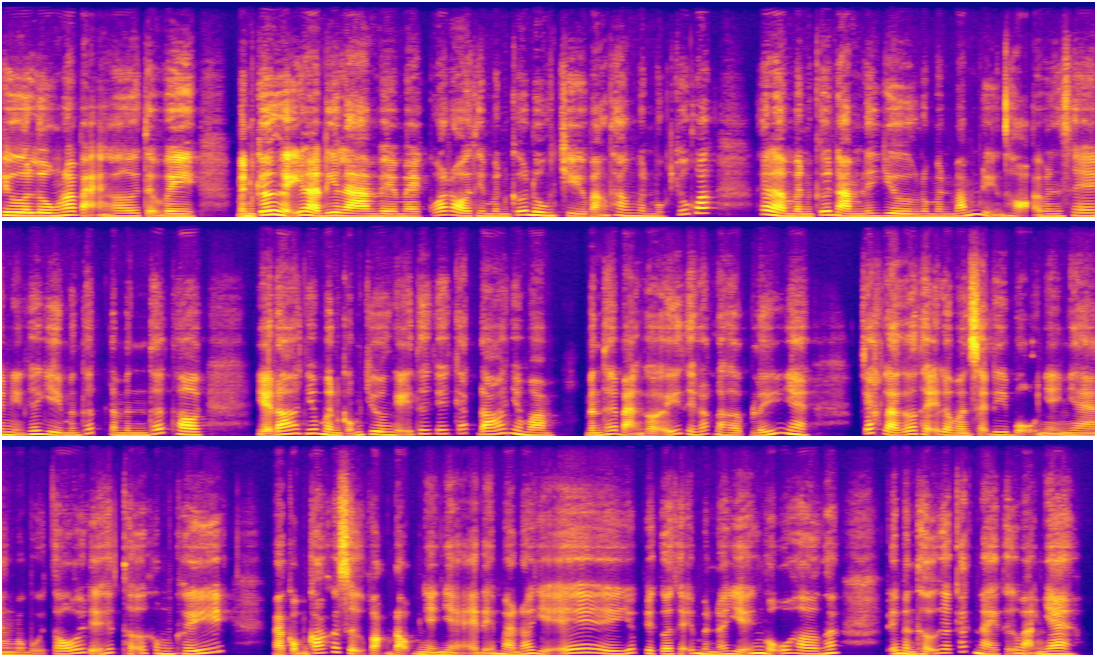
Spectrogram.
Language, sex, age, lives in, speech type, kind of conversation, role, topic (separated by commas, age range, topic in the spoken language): Vietnamese, female, 35-39, Vietnam, conversation, advice, user, Tôi không thể thiếp ngủ vì suy nghĩ cứ chạy trong đầu suốt đêm, tôi nên làm gì?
